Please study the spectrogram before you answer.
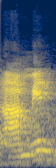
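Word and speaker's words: آمين: Ner neraka kemudian kalau kita mengucapkan Amin juga sama jangan ditasdidkan ya ini supaya nanti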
